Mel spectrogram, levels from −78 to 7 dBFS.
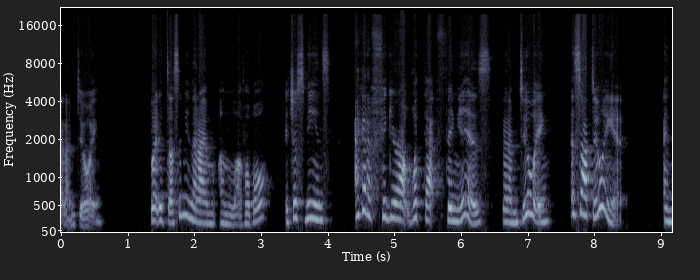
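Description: All the way through the speech there's sample clock jitter: the converter's clock wobbles by several microseconds, so samples land slightly early or late. That error rides on the signal, roughly 25 dB down, as a grainy hiss that swells on loud, bright syllables and drops away in pauses.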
